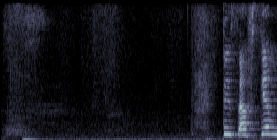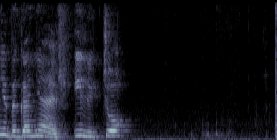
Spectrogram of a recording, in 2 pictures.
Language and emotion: Russian, angry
